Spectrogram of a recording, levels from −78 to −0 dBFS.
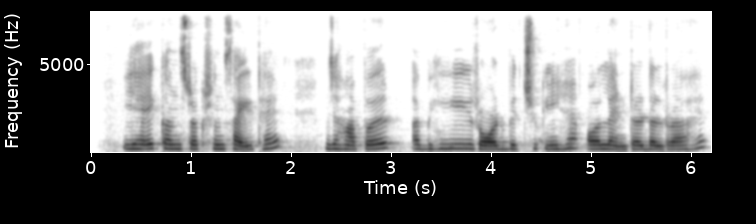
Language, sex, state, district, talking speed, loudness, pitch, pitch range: Hindi, female, Uttar Pradesh, Budaun, 155 wpm, -19 LUFS, 245 Hz, 230-260 Hz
